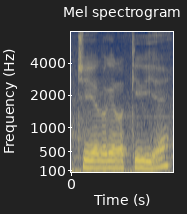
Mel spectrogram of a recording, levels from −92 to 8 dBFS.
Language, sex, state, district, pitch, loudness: Hindi, male, Uttar Pradesh, Shamli, 110 Hz, -12 LUFS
